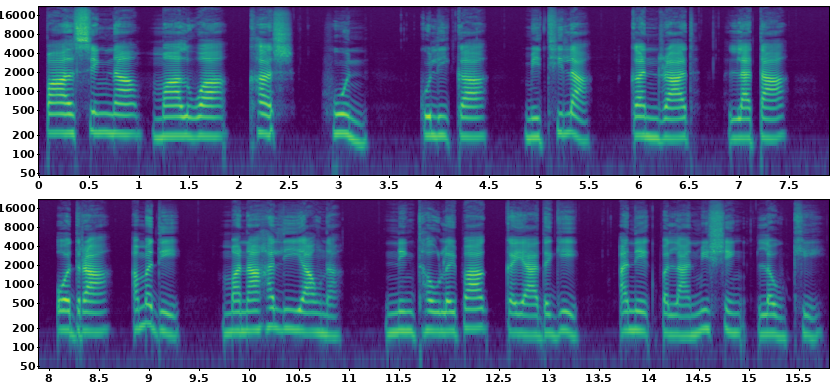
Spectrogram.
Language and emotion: Manipuri, neutral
